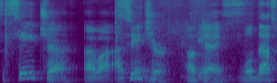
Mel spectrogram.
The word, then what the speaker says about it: Saoirse: It's Sicha. Sicha. Sears? No, it's Sicha. It's SAOIRSE from Jesus, Ireland. Rob, you always get me so prepared for this. You're welcome. Surprises. It's Sicha.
